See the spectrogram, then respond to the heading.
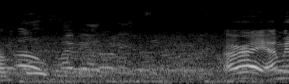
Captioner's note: group chattering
